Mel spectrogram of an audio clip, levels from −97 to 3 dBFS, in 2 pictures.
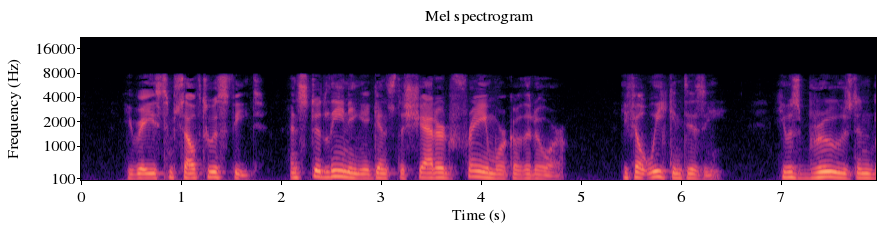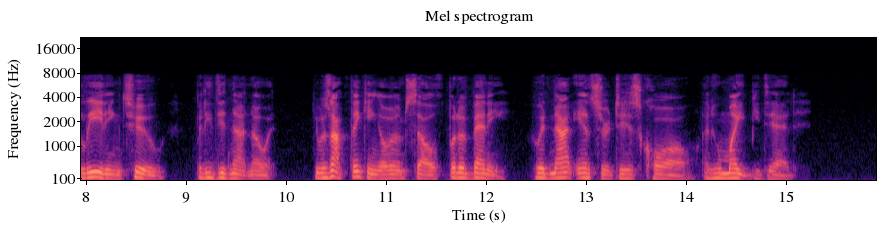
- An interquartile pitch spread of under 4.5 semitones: Yes, average, 3.2 semitones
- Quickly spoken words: Yes, fast, 210 wpm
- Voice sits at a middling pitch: No, low, 120 Hz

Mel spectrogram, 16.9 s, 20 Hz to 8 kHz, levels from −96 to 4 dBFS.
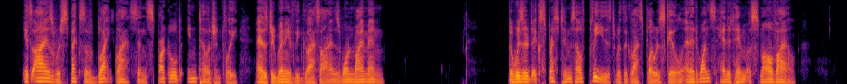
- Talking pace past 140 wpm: No, slow, 135 wpm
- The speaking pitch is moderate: No, very low, 95 Hz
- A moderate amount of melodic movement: Yes, average, 3.6 semitones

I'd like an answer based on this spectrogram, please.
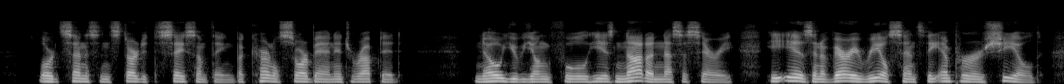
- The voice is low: Yes, low, 125 Hz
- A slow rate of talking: No, average, 160 wpm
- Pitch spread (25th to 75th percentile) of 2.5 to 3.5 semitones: Yes, average, 2.8 semitones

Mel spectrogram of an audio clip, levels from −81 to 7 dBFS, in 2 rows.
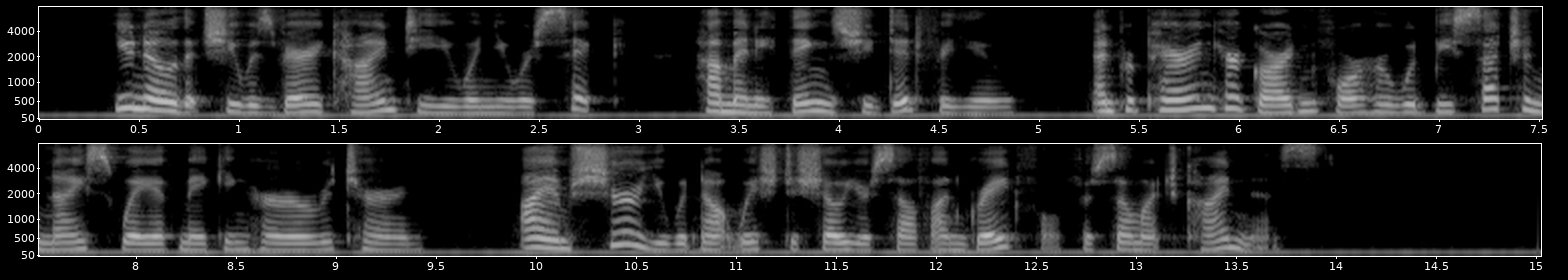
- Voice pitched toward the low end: No, high, 190 Hz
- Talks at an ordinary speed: No, fast, 210 wpm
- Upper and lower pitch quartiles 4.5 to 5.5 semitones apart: No, average, 3.5 semitones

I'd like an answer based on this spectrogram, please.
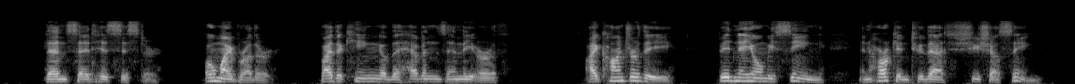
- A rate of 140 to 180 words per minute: Yes, average, 160 wpm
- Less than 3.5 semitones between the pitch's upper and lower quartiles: No, average, 4.5 semitones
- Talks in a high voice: No, low, 130 Hz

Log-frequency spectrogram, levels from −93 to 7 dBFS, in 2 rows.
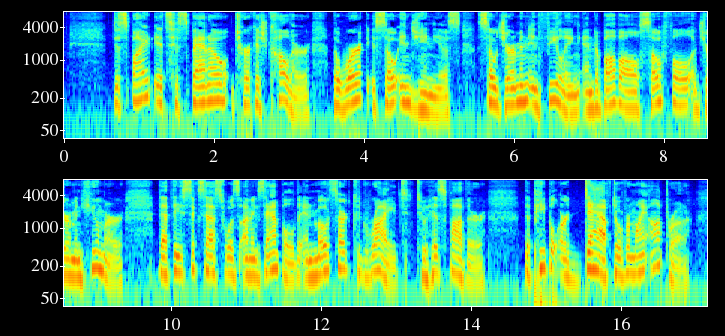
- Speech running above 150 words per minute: No, average, 145 wpm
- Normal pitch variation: Yes, average, 4.4 semitones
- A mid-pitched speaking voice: Yes, medium, 150 Hz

